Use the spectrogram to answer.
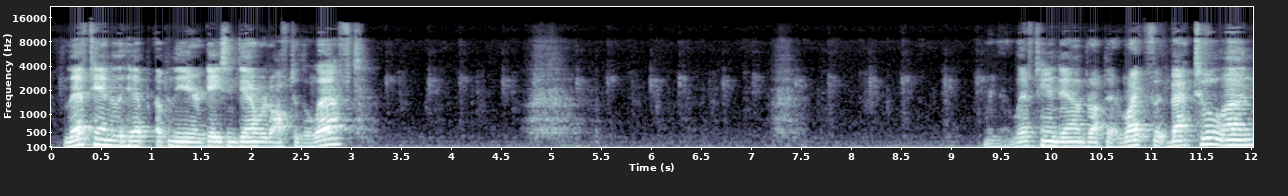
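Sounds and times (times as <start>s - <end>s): faint regular ticking: 0.0s - 12.0s
soft breath: 4.7s - 5.5s, 7.1s - 7.8s.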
